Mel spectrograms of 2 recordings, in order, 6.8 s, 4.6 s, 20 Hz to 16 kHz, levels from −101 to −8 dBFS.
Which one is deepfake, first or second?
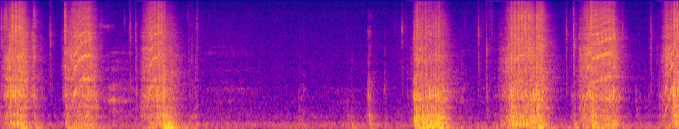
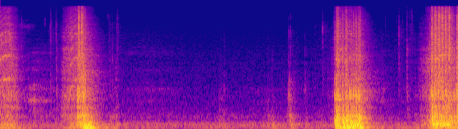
first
